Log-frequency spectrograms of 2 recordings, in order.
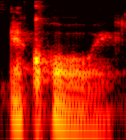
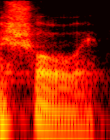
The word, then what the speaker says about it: Eshowe: The proper pronunciation is Ekowe. Ekowe. Yeah, but white people changed it to Showe.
